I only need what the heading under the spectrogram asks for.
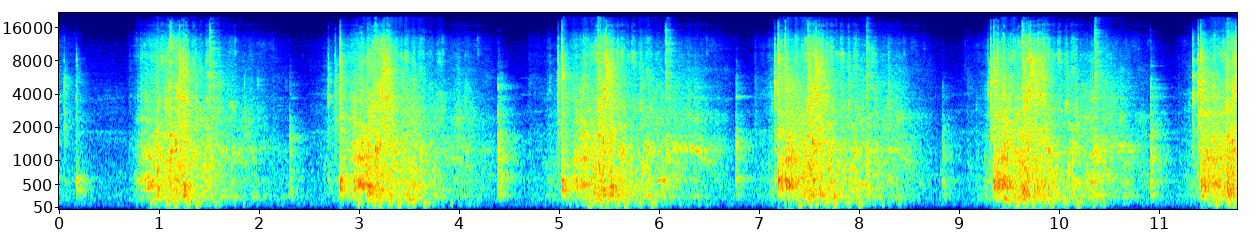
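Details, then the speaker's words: Engine catches in short bursts about every two seconds, then dies each time: cold Honda GCV190 on a Husqvarna HU800AWD mower, choke closed, with new spark plug and spark confirmed; owner suspects the carburetor. "so it did start didn't stay running that's very interesting so uh uh we're making progress why did it not stay running"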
